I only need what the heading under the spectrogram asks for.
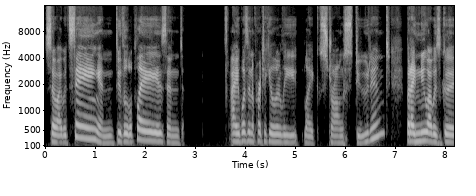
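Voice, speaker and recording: A woman with a plain, everyday voice and an American accent speaks at a fairly slow pace and medium pitch, with ordinary pitch variation, in a dry, close sound with no echo. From New York, Brooklyn. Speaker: stage actor. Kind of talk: casual chat.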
